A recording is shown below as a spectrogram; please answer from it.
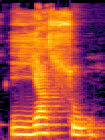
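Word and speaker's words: γεια σου: Et gamma avec epsilon, avec E, ça se prononce pareil comme Y. Y. Ici, exemple, yasu.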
